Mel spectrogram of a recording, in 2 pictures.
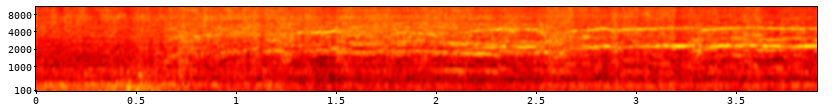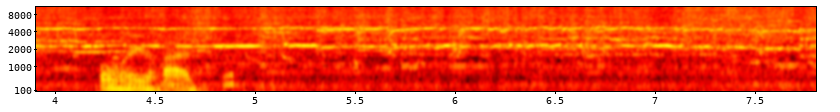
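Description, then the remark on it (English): Frying sausages let out a steady, shrill squeal of wavering high whistling tones over loud sizzling hiss, eerily like people screaming; a voice briefly exclaims partway through. “So this is a flying sausage sounding like screaming people.”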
